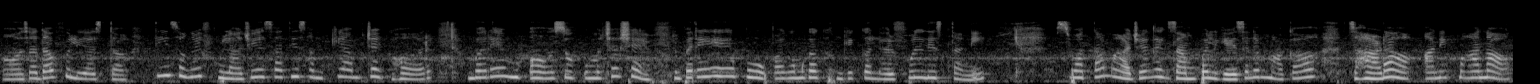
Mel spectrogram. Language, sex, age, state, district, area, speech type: Goan Konkani, female, 30-45, Goa, Ponda, rural, spontaneous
